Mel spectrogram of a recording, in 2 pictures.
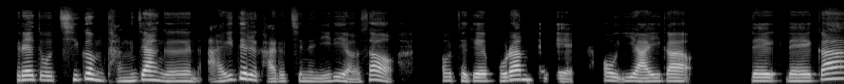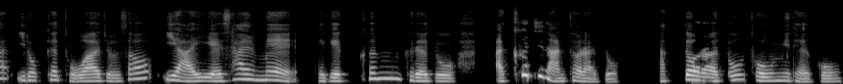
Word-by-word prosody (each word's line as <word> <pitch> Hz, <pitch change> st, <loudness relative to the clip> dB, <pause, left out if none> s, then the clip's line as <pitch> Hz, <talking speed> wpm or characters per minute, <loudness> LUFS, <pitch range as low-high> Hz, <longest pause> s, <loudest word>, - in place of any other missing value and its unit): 그래도 205 Hz, -1 st, +2 dB
지금 220 Hz, +1 st, +2 dB
당장은 155 Hz, -3 st, +1 dB
아이들을 220 Hz, -, +2 dB
가르치는 150 Hz, +1 st, -5 dB
일이어서 160 Hz, -, 0 dB, 0.4 s
어 175 Hz, -, -4 dB
되게 160 Hz, 0 st, +3 dB
보람되게 165 Hz, -, +1 dB, 0.3 s
어 180 Hz, -2 st, +1 dB
이 170 Hz, +1 st, -1 dB
아이가 155 Hz, +1 st, +3 dB, 0.6 s
내 165 Hz, -1 st, +4 dB
내가 225 Hz, -, +3 dB
이렇게 190 Hz, +2 st, -4 dB
도와줘서 160 Hz, -, -1 dB
이 210 Hz, -3 st, 0 dB
아이의 160 Hz, -1 st, +2 dB
삶에 205 Hz, -, -1 dB, 0.2 s
되게 155 Hz, 0 st, 0 dB
큰 270 Hz, 0 st, -1 dB
그래도 155 Hz, -7 st, 0 dB, 0.4 s
아 150 Hz, -, +1 dB
크지는 390 Hz, -, +3 dB
않더라도 145 Hz, -5 st, -3 dB, 0.4 s
작더라도 175 Hz, +4 st, +1 dB
도움이 175 Hz, -1 st, -1 dB
되고 140 Hz, 0 st, -5 dB
165 Hz, 255 characters per minute, -22 LUFS, 155-210 Hz, 0.6 s, 내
